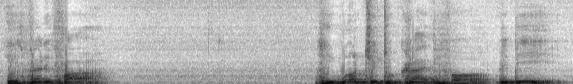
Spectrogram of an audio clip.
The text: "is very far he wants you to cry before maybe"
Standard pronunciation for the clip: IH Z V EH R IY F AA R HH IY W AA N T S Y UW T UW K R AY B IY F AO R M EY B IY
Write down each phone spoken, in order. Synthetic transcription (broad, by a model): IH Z V EH R IY F AA HH IY W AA N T Y UW T UW K R AY B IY F AO M EY B IY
